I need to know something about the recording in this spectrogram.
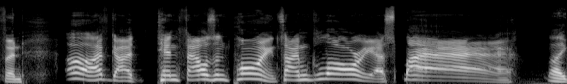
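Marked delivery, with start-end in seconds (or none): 0.7-3.9 put-on, very high-pitched mocking voice. Retelling what people write on Imgur: mocking imitation of Imgur users. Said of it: "you see it on Imgur where it's like".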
